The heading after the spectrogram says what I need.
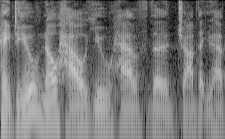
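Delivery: plain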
